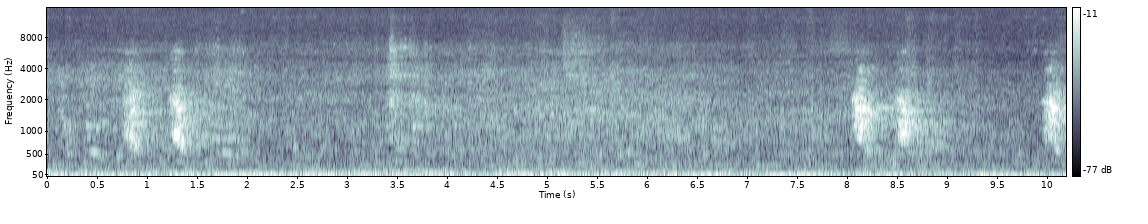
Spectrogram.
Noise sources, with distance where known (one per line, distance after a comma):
dog barking or whining, near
